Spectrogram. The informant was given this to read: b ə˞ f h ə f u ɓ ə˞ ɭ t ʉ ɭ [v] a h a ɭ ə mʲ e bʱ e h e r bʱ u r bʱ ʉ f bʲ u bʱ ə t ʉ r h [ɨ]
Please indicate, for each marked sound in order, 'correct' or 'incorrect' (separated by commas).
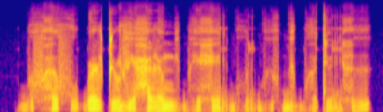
incorrect, correct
